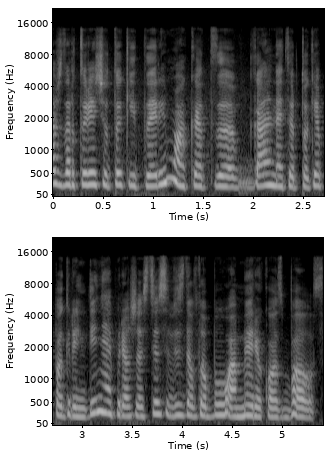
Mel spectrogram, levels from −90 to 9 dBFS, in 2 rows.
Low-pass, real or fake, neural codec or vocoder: 14.4 kHz; real; none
